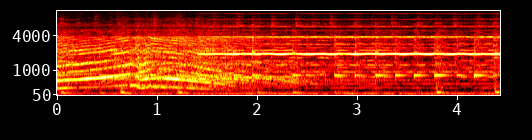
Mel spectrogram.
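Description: Bengali kirtan music: electronic keyboard, harmonium and khol drum playing over a steady drum beat. A sliding melody falls in pitch over the first two seconds, then a single high note is held.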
